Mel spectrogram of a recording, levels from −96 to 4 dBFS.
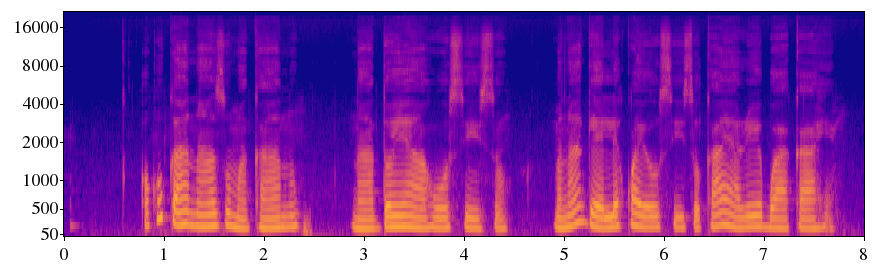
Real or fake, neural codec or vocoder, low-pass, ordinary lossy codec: real; none; 19.8 kHz; none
